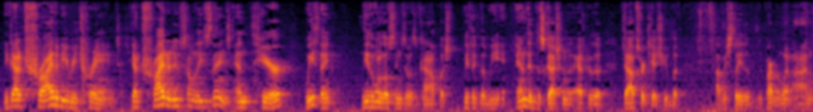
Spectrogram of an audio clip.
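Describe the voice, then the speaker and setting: A man's voice: lowish voice, moderate pace, fairly bright tone, low-quality recording. A man, an attorney, making an oral argument before judges, conversational and full of restarts. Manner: conversational, restarts often, acts out quoted speech. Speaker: attorney arguing before appeals court. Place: courtroom.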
